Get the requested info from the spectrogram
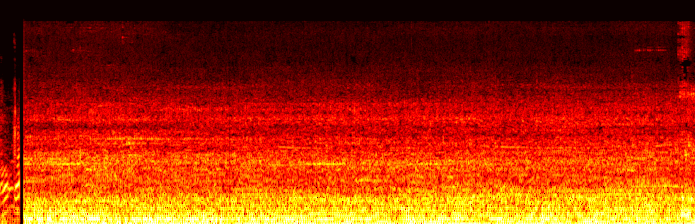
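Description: Motorcycle being ridden at steady speed: a steady low engine drone mixed with wind and road rush. It cuts in abruptly at the start.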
